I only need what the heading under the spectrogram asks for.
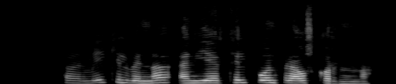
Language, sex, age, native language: Icelandic, female, 40-49, Icelandic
